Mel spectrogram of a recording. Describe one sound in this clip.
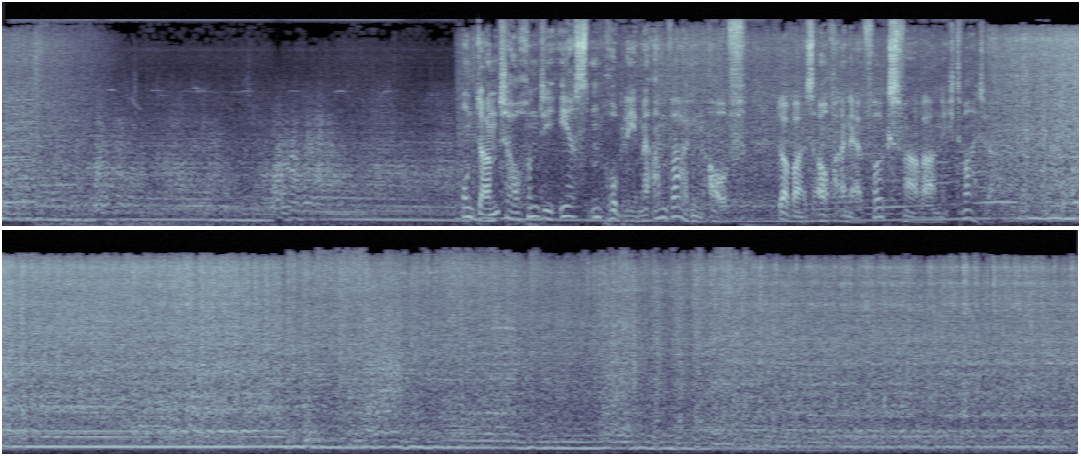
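A race car engine drones and roars steadily.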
